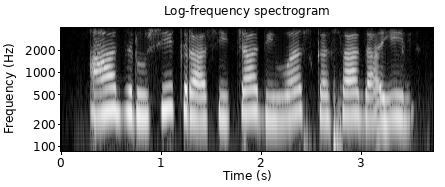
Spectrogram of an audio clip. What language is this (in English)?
Marathi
